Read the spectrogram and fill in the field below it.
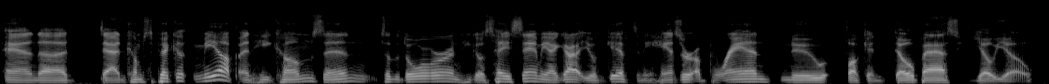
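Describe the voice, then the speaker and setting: A man's voice: on the low side, unhurried, hardly any pauses, no echo, studio quality. A man co-hosting a podcast who tells a childhood story casually, swearing now and then. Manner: relaxed, swears casually, acts out quotes. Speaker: podcast co-host, parent.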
